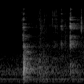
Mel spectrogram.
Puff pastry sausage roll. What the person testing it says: when you tap them, you can hear that they are very crispy on the outside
